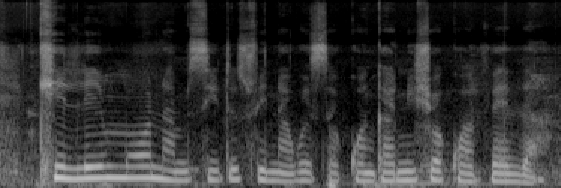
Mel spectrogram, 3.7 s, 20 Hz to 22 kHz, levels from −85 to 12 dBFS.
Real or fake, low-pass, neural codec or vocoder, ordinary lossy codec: real; none; none; none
